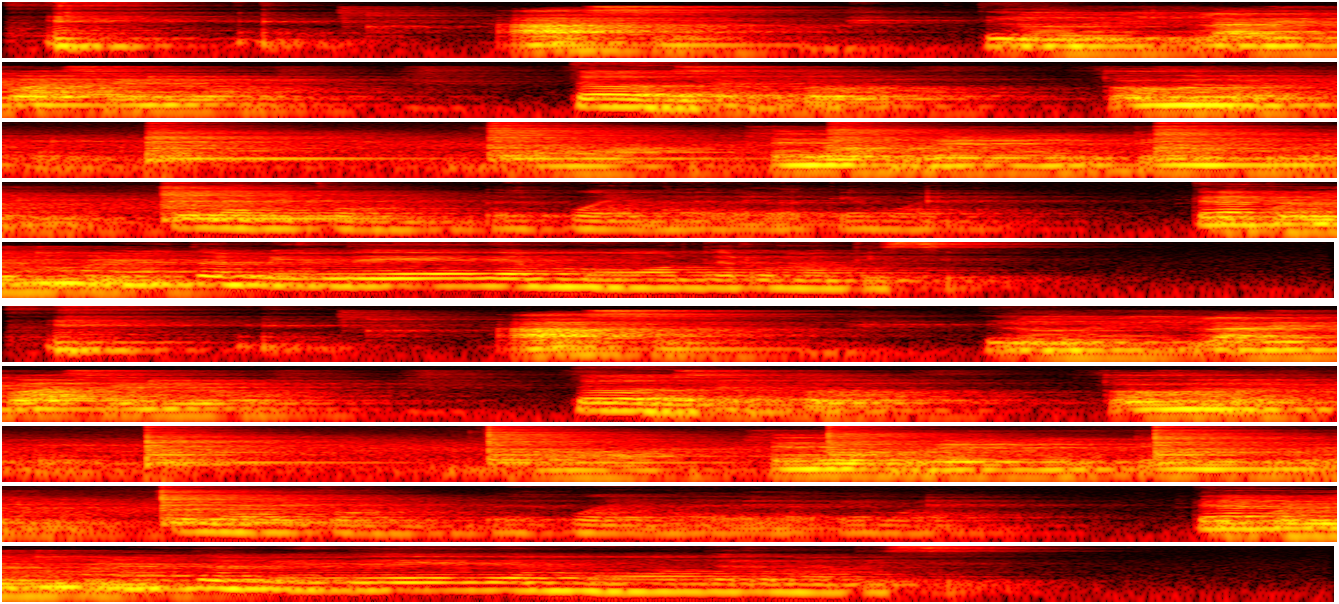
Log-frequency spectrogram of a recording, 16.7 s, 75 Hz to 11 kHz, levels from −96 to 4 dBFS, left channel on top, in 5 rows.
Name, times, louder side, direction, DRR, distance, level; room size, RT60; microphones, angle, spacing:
voice 1, 1.2-2.1 2.5-4.1 4.9-5.6 6.1-7.0 7.3-7.5 7.9-10.3 11.9-12.0 13.0-13.8, equal, ahead, -5 dB, 0.6 m, -30 dB
voice 2, 2.5-3.1 4.8-5.3 6.3-6.5 10.4-12.4 13.0-15.7, left 2 dB, 35° left, 1 dB, 0.4 m, -31 dB
sound 1, 6.4-11.0, equal, 70° right, 0.7 m, -35 dB
4.0 x 3.5 x 2.2 m, 0.98 s
head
